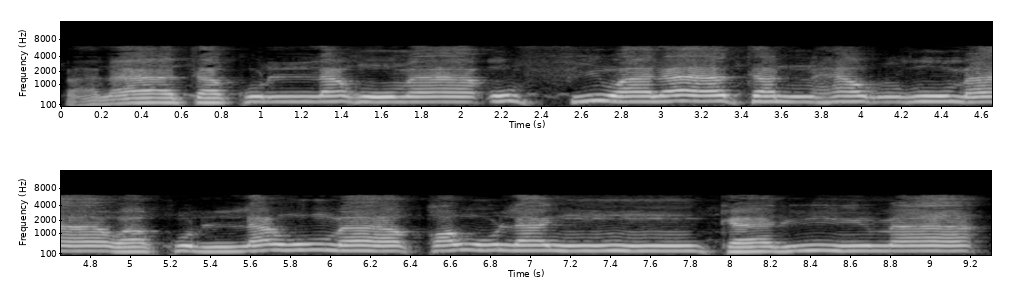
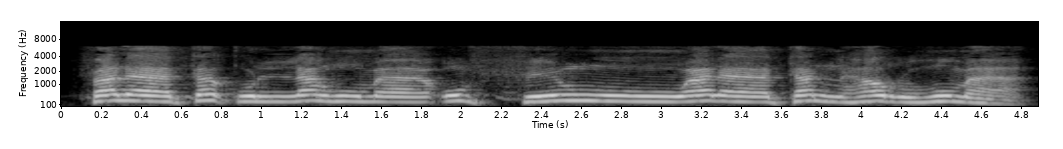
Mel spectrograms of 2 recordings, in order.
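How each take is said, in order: First: Slow recitation with أف said "uffi"; drawn-out tartil, أف ending in a short i; no tanwin on أف. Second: Said in the usual way. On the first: Shown as a demonstration. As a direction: chant slowly, no n after أف. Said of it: "هكذا".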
